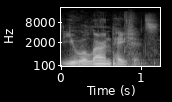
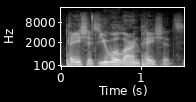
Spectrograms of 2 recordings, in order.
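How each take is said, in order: First: Said in the usual way. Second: Mock sage advice. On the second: Mock wise advice to uncle.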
